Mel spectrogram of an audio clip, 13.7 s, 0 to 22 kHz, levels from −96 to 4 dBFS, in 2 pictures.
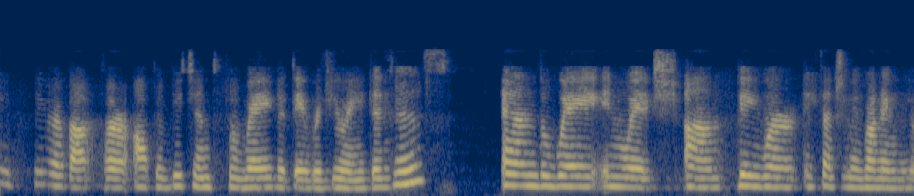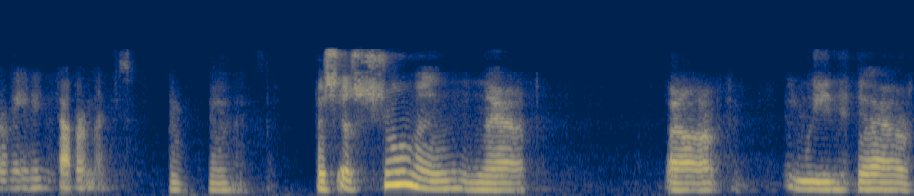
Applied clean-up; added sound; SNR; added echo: neural mask model DeepFilterNet 3.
